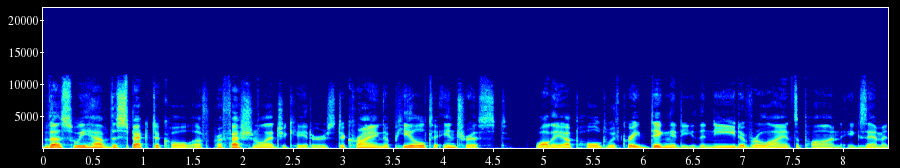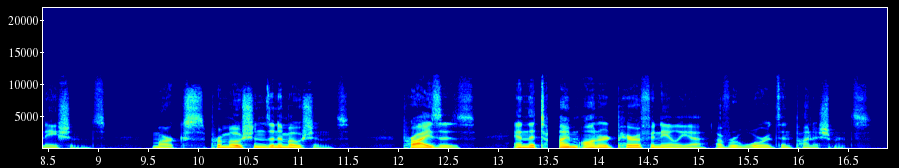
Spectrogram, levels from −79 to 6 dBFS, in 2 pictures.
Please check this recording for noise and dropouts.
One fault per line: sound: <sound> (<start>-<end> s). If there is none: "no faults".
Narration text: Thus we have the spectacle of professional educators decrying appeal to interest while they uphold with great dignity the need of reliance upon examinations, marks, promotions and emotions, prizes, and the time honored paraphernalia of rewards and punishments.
sound: dropout (13.5-13.6 s)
